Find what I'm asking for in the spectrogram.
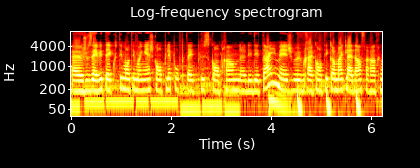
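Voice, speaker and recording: A woman in a Quebec accent talks at a fairly quick pace and medium pitch with monotone, flat intonation, music playing in the background. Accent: Québécois French. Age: 20s. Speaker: dance and fitness instructor. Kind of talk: testimony. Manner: hesitant, many filler sounds.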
